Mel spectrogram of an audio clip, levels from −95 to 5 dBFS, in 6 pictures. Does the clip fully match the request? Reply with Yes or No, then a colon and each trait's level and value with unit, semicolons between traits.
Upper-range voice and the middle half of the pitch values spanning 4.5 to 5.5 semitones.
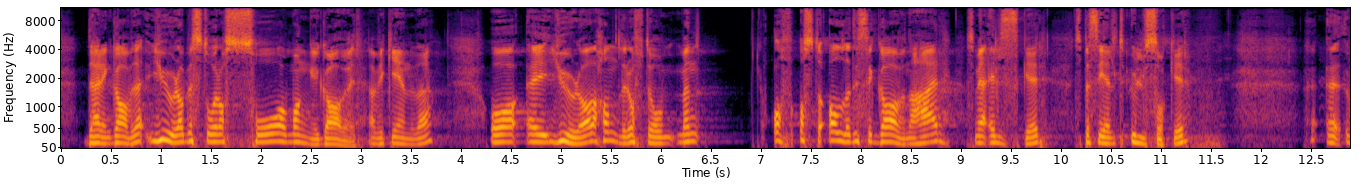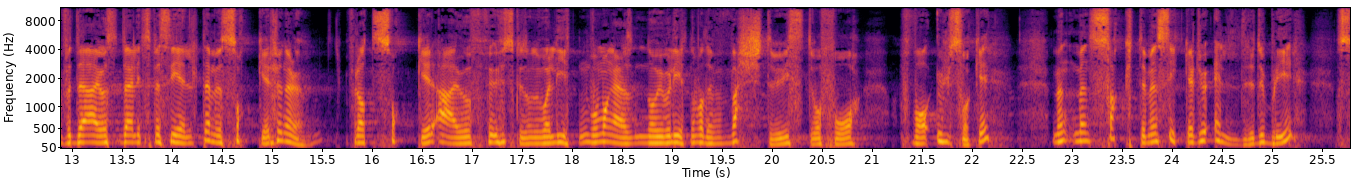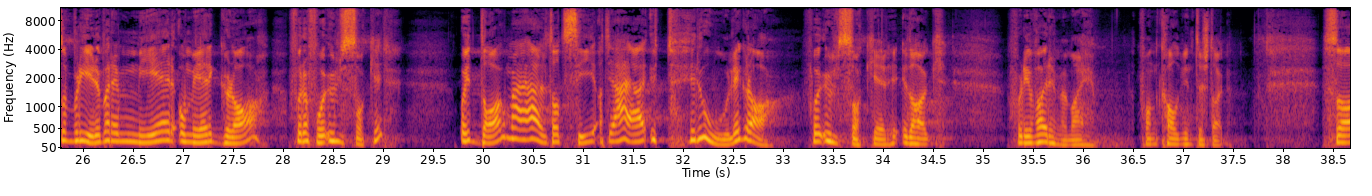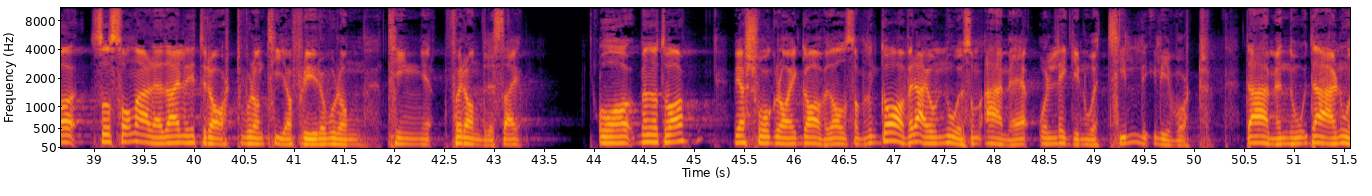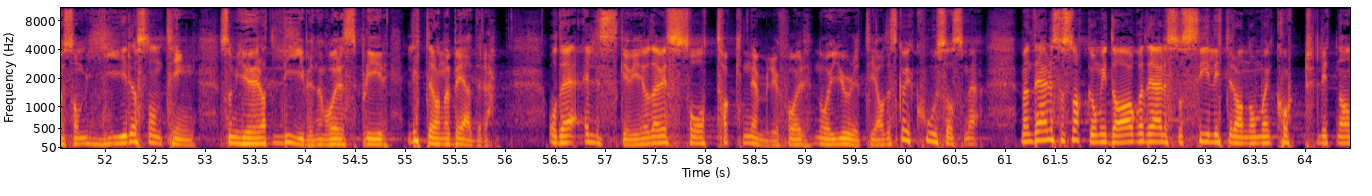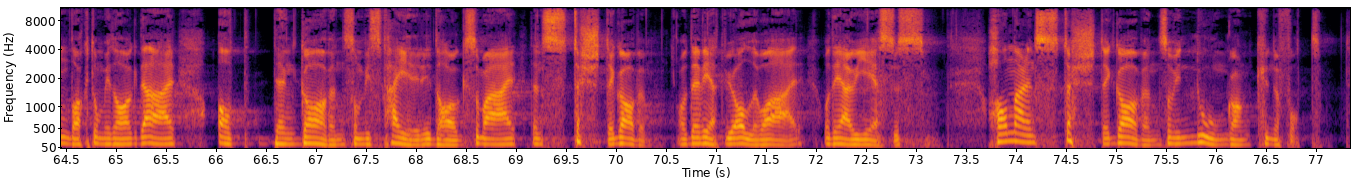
No: medium, 145 Hz; average, 5.1 semitones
